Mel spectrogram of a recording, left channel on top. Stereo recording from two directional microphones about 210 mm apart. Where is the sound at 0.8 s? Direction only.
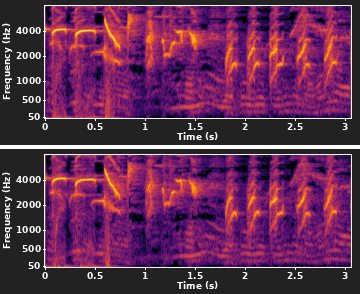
40° left (ahead or behind).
